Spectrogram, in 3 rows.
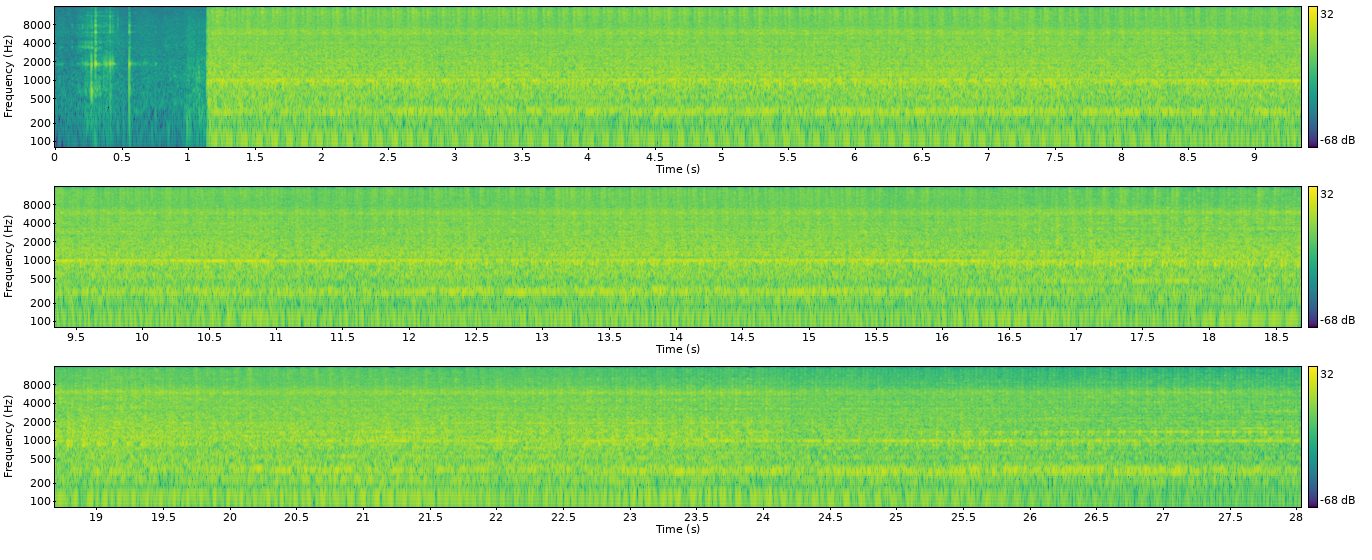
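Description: Two-cylinder air-cooled diesel of a T-25 Vladimirets tractor running steadily as the tractor drives off. It comes in suddenly about a second in and gets a little quieter near the end as the tractor moves away.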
